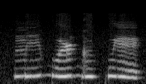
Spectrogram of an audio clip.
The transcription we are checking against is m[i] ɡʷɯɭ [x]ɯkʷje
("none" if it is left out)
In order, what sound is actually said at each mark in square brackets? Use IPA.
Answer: i, ɡ

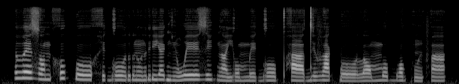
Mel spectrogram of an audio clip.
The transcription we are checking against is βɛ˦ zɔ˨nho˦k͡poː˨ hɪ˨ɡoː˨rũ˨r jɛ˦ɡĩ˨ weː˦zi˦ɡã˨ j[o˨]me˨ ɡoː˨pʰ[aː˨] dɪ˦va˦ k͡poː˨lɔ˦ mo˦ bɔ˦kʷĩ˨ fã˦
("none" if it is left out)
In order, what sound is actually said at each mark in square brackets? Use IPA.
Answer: o˨, aː˨

